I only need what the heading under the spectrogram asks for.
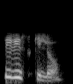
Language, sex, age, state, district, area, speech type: Bengali, female, 18-30, West Bengal, Paschim Medinipur, rural, conversation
